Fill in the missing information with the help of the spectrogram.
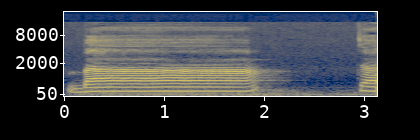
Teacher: ان کے آخر میں ہا اور جھٹکے کی آواز محسوس نہ ہو. یہ نہ ہو با تا ثا، یہ ہا کی آواز ہے، جھٹکا نہ ہو.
